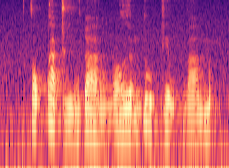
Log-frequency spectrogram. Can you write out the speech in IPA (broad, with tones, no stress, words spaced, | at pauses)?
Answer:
t̪ɔ˦˥p̚ɣa˨˩k̚ɣɨ˧wɗaː˨˩ŋ nɔ˧ɣə̰˧˥mɗu˨˩ ke˧˩whwa˨˦m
